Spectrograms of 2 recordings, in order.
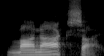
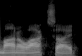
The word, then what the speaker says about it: monoxide: those vowels out and then we pronounce it monoxide right we don't say carbon mono oxide right we say carbon monoxide we just get rid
